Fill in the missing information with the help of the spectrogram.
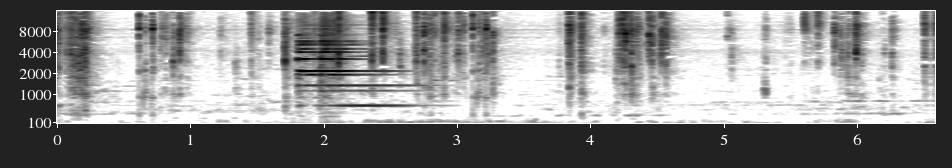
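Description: Plastic spoon clicking and scraping against a clear plastic food container as food is scooped. About two seconds in, a bell-like notification ding rings out and fades over about a second, the sound effect of an on-screen subscribe-button animation.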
